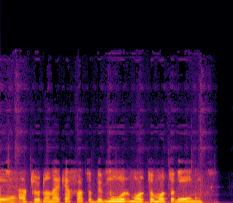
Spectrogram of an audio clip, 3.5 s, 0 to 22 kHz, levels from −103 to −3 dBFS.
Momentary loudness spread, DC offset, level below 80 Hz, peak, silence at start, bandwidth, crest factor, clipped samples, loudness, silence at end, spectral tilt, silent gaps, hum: 7 LU; under 0.1%; -50 dBFS; -2 dBFS; 0 s; 6.4 kHz; 18 dB; under 0.1%; -19 LUFS; 0.45 s; -8.5 dB/octave; none; none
